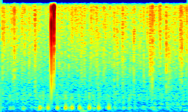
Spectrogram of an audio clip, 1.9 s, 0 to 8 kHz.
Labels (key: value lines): label: biophony, pulse
recorder: SoundTrap 500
